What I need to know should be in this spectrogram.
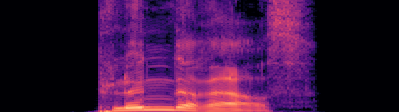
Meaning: genitive singular of Plünderer
- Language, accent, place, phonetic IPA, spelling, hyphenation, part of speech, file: German, Germany, Berlin, [ˈplʏndəʁɐs], Plünderers, Plün‧de‧rers, noun, De-Plünderers.ogg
